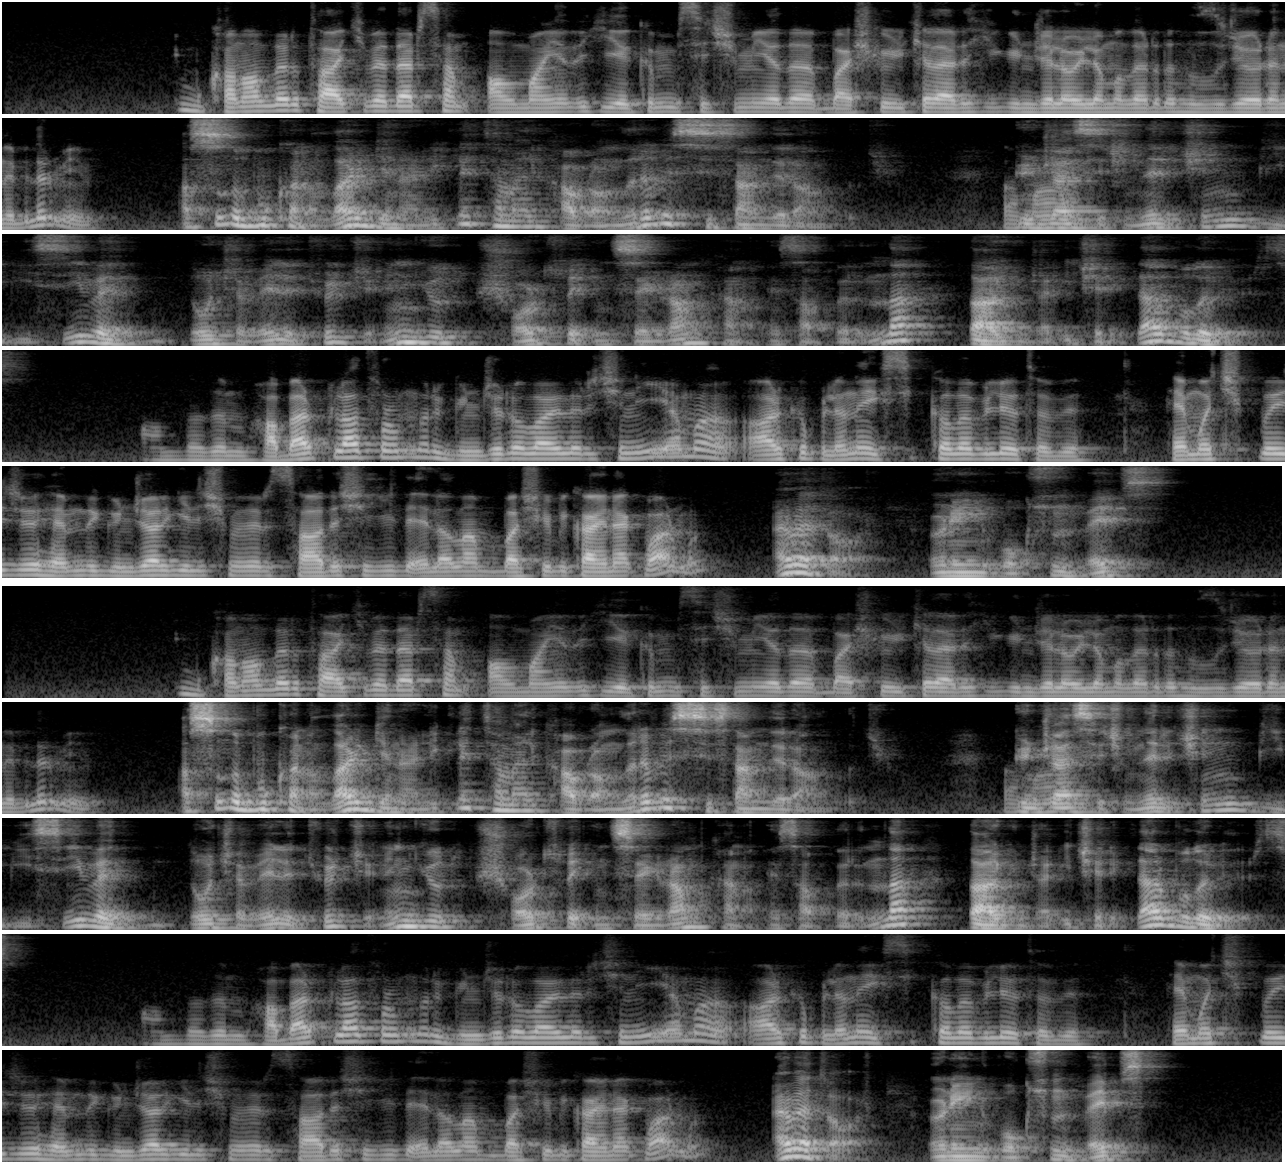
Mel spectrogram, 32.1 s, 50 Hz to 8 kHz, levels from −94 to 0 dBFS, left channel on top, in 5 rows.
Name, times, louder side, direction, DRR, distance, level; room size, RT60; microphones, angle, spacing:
voice 1, 0.9-6.9 11.4-11.8 19.9-24.6 25.1-29.2, left 4 dB, 90° left, 0.8 m, -29 dB
voice 2, 7.3-10.5 11.5-17.4 17.7-19.3 29.5-29.9 30.3-31.4, right 3 dB, 75° right, 1.7 m, -28 dB
12.0 x 10.0 x 4.5 m
head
